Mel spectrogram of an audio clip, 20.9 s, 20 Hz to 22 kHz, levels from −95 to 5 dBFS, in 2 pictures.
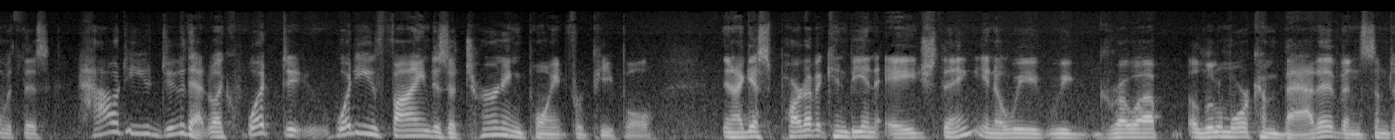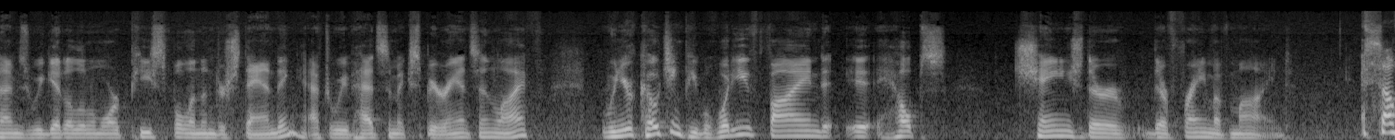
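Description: Right after "how do you do", at 1.35 s, the microphone volume is stepped up: the call software judged the mic too quiet and raised its input gain by about 6 dB at once, so the speech and the faint room noise jump louder together.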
